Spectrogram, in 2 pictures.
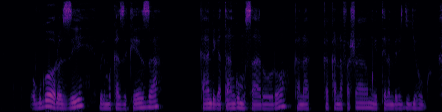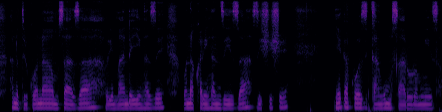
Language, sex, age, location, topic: Kinyarwanda, male, 25-35, Nyagatare, agriculture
